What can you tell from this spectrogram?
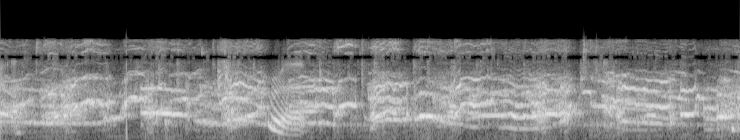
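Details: Dachshund howling mournfully during a puppy bath, long wavering harmonic wails rising and falling, some sliding downward, with a person talking over it.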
